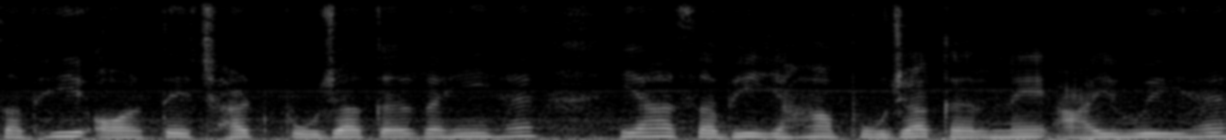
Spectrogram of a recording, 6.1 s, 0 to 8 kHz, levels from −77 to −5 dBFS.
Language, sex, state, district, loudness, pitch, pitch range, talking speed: Hindi, female, Uttar Pradesh, Etah, -36 LUFS, 200 Hz, 190-205 Hz, 155 wpm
